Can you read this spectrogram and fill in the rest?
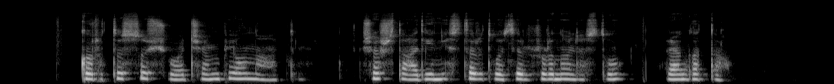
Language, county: Lithuanian, Marijampolė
